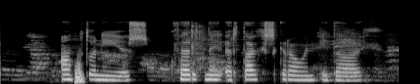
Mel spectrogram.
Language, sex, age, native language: Icelandic, female, 14, Icelandic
